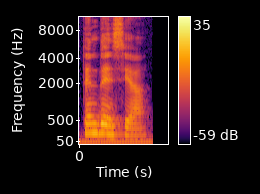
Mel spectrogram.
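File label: "tendensiya", Azerbaijani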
